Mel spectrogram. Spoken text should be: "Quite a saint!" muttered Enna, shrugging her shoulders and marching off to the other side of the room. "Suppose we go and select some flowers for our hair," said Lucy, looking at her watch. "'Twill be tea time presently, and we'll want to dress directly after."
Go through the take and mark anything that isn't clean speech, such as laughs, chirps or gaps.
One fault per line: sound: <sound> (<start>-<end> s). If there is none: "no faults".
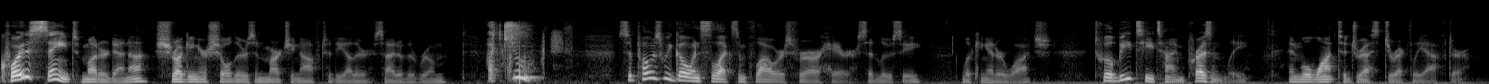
sound: sneeze (4.9-5.7 s)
